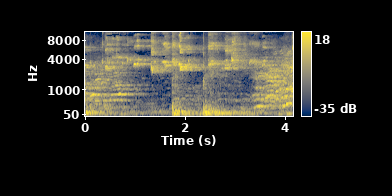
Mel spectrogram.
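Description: Basketball being dribbled on a hardwood gym floor: a run of uneven thuds that echo in a large hall, with voices shouting over them.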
